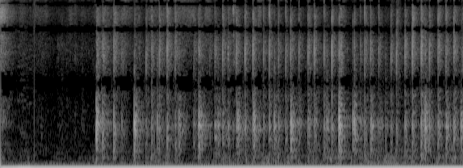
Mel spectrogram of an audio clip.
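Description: Fingertips tap rapidly on the glossy cover of a thin, flat paperback children's picture book, "Filipino Children's Favorite Stories," held above the head in both hands. The quick, dry taps begin after a brief pause and run together into a dense, continuous patter over a steady low hum.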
